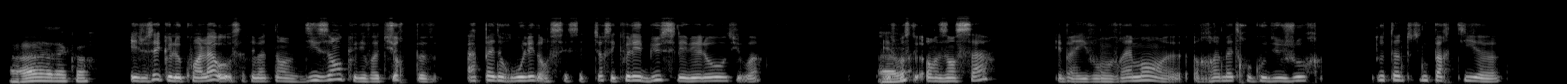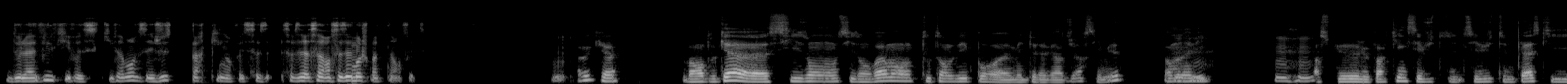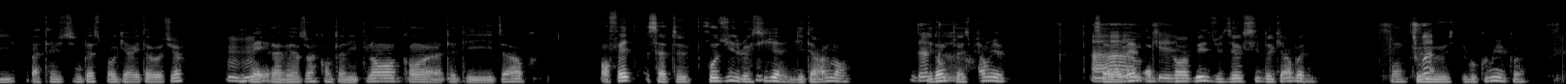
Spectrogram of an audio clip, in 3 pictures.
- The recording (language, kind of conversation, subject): French, unstructured, Comment la nature t’aide-t-elle à te sentir mieux ?
- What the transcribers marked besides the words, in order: tapping; other background noise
